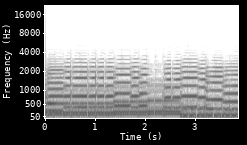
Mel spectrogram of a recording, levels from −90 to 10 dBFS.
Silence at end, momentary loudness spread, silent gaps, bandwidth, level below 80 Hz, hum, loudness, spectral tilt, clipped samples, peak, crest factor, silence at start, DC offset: 0 s; 2 LU; none; 4.2 kHz; -44 dBFS; none; -27 LUFS; -11 dB/octave; under 0.1%; -16 dBFS; 12 dB; 0 s; under 0.1%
